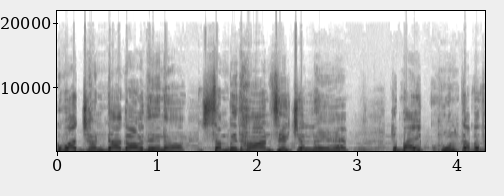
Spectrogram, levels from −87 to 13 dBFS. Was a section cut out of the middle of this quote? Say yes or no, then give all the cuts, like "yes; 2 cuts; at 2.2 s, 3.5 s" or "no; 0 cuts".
yes; 1 cut; at 1.4 s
